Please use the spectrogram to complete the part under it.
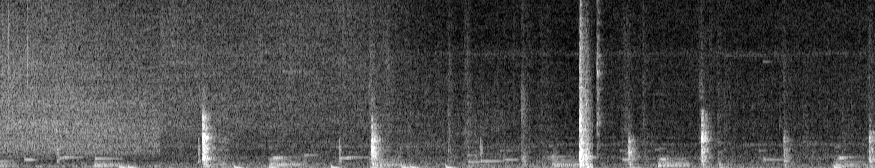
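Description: Somali sambusa frying in hot oil in a home kitchen, a faint sizzle under irregular clicks, taps and utensil knocks scattered throughout.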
